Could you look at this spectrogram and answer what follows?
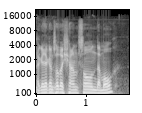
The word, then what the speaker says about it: chanson d'amour: Jo és que jo francès no sé si ho he pronunciat bé, la Mercè Sandriu. – Chanson d'amour. – Chanson d'amour. – D'amour. – Ah. – D'amour. – Très bien.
